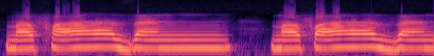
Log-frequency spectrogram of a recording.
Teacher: یہاں زا ہے، تو جب ہم زا پڑھتے ہیں ہماری جو زبان کی ٹپ ہے وہ نیچے والے سامنے والے جو دانت ہیں ان کے مسوڑوں کے ساتھ مضبوطی سے لگتی ہے، تو پھر یہ والی بزنگ ساؤنڈ ہوتی ہے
